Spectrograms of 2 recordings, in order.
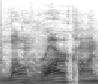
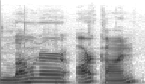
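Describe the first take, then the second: First: The name is split after Lone. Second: The name is split after Loner. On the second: "but I think it's Loner"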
